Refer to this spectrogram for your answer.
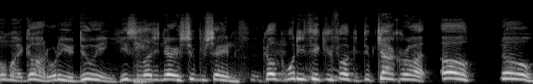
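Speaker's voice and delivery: very high-pitched anime character voice. Retelling a scene from the first Broly movie: imitating Vegeta. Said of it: "Vegeta's like".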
